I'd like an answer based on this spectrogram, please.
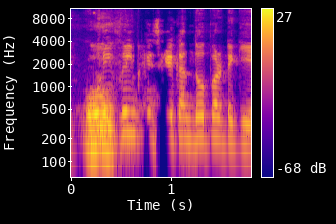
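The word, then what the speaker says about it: Preity: इनका मूल नाम तो प्रीटी झिंगटा था। जेड आई एन जी जी प्रीटी प्रीति नहीं प्रीटी वो अंग्रेजी वाला प्रीटी सुंदर प्रीटी वुमेन वाला स्पेलिंग तो वही लिख रही है अभी मतलब अभी तो लिख रही है इनका नाम लेकिन हिंदी में प्रीटी का प्रीति हो गया प्रीति जिंटा हिंदी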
